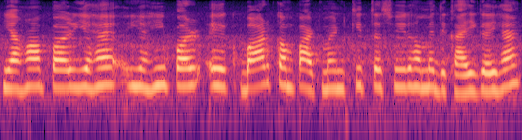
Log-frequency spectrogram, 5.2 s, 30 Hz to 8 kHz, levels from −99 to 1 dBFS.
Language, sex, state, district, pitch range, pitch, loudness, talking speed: Hindi, female, Haryana, Rohtak, 240-260 Hz, 255 Hz, -15 LUFS, 160 wpm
